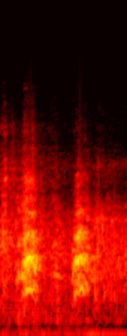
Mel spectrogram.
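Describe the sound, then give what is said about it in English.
Sled dogs of a husky team on ice near a shoreline give two short, whining barks less than a second apart, with a low, strained murmur between and after them. “On, King! On, you husky!”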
